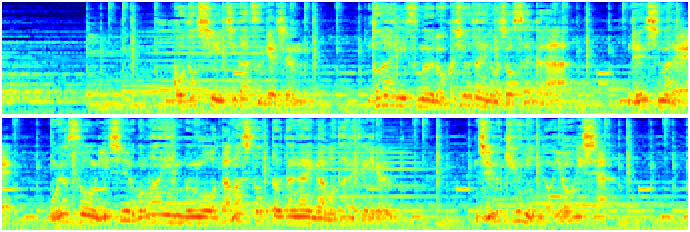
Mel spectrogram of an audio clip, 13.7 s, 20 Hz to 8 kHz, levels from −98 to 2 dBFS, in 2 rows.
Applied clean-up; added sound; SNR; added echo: none; Bowed string instrument; 17 dB; reverberation time 0.2 s.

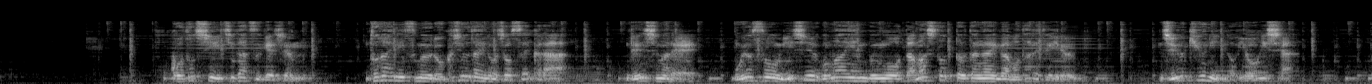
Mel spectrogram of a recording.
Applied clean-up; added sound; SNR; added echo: neural separator model SepFormer DNS4.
